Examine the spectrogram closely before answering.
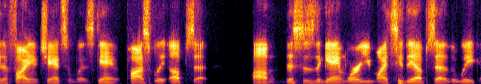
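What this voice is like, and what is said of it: Weak, partly lost voice. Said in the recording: “my voice went away a little bit earlier. I've been fighting that all week”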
